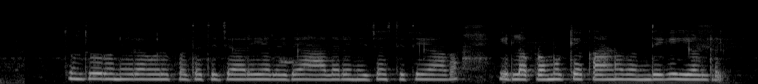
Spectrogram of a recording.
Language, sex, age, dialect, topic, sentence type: Kannada, female, 25-30, Central, agriculture, question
